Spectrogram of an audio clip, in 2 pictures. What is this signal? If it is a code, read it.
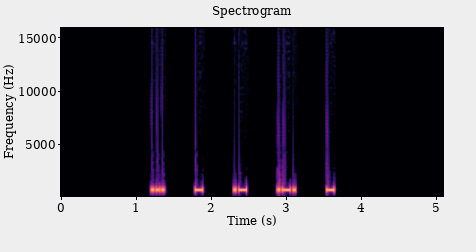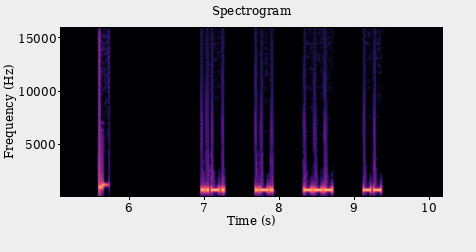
Morse code, heard as a keyed tone, about 34 wpm, spaced as for 16 wpm, 700 Hz. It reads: START FROM
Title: 4x Character Spacing - Top 500 Words - 35wpm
